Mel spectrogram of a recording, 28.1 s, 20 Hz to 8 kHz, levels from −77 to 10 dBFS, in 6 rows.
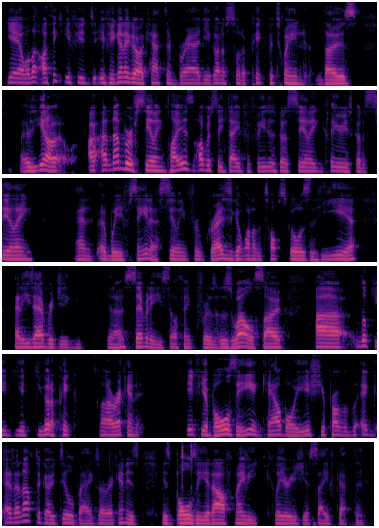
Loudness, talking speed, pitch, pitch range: -34 LUFS, 230 wpm, 135 Hz, 125-150 Hz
